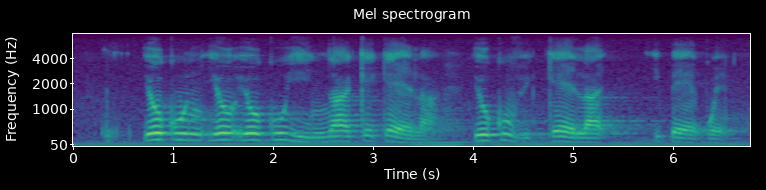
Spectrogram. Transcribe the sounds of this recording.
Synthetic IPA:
jok̬ʼujinak̬ʼɛk̬ʼɛla̰jok̬ʼuvik̬ɛla | iɓʼɛːk̬ʼwɛ

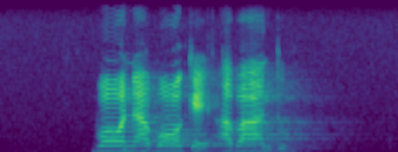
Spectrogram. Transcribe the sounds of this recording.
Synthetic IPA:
ɓɔnaɓɔkʼɛʔaɓaːntʼu

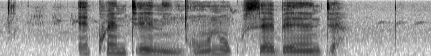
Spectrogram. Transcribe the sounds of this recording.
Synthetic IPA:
ɛkʰwɛntʼeniŋ͡ǀʱɔnokʼu̥sɛɓɛːntʼa

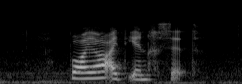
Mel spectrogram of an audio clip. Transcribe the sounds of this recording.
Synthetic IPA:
pɑːjɑːʔœɥtʰiənχə̥sə̰t

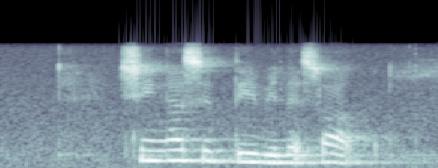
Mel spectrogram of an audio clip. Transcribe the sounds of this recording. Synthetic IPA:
ʃiŋɡaʂitiβilɛʂaːku

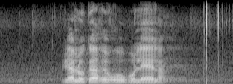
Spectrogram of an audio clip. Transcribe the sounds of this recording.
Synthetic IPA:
b͡ʐjalʊkʼaɣɪɣʊbʊlɛːla̰

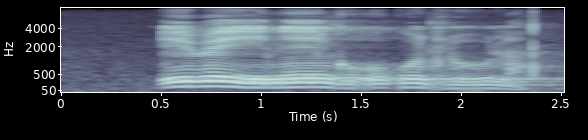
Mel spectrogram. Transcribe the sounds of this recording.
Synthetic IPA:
iɓɛjineŋḭʔuk̬ʼuɮuːla̰

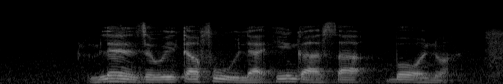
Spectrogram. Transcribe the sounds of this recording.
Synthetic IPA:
m̩lɛnd͡zʱɛwɛntʼafulaʔiŋɡʱasaɓɔːnwa̰

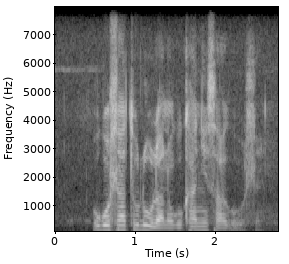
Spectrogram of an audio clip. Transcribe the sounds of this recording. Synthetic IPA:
uk̬uɬatʰululanok̬ukʰaɲisak̬ṵːɬɛ

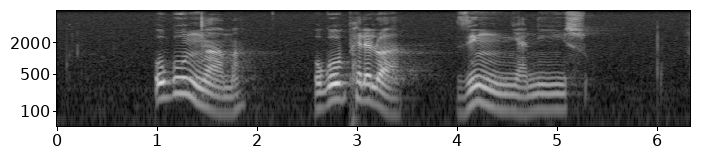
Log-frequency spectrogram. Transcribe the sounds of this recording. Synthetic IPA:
uk̬uŋ͡ǀʱama | uk̬upʰɛlɛlwa | ziŋɲaniːsɔ̥

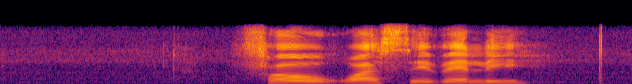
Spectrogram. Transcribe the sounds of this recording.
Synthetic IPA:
faʊɣwasɪbɛlɪ

